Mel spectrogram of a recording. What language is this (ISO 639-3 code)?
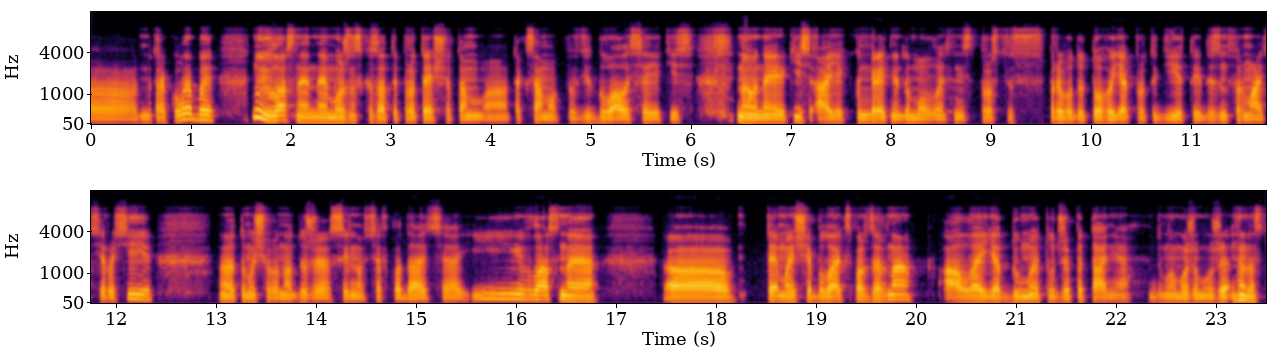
ukr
